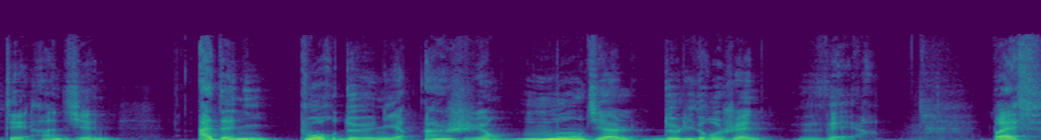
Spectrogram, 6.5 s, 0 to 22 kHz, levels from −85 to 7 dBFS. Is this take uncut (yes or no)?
yes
